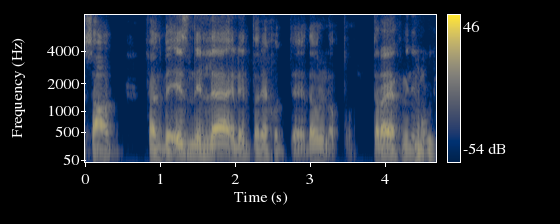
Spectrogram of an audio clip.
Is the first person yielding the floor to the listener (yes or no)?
yes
